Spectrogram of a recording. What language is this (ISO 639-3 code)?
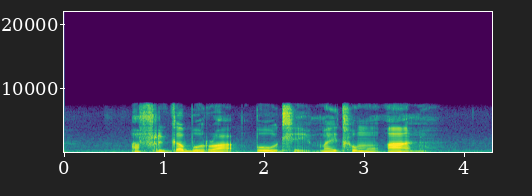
tsn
